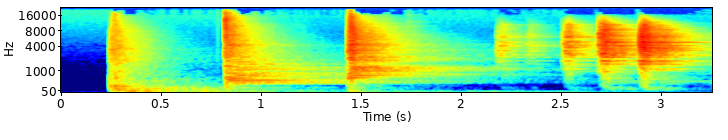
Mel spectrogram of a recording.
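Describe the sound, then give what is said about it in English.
Sampled metal percussion flourishes from a multi-sample metals ensemble library: several bright, ringing metallic strikes with long shimmering decays, followed by a quicker cluster of hits near the end, alone with no voices. “I'm going to be playing some decorative flourishes on this jam using a percussion multi-sample contact library called Heaviosity Ensemble Metals, and it sounds like this.”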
